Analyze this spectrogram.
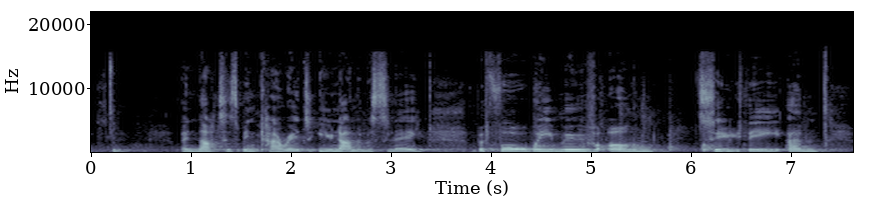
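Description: An elderly woman speaks calmly and clearly through a microphone.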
